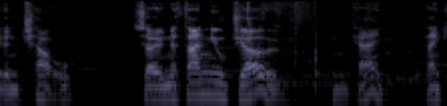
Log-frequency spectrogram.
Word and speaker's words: Cho: The anglicised Chinese family name Cho is actually pronounced Joe.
